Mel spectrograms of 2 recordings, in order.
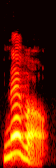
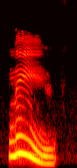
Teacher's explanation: for um is voiced because the vocal cords vibrate labio Dental the lower lip and the upper teeth come close to each other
